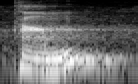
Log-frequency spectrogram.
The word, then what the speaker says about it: thumb: Like lamb, bomb, tomb, limb, climb, dumb, womb, thumb, plumber, okay, everywhere, whatever the words I have written here, in all these letters, B is silent, okay.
